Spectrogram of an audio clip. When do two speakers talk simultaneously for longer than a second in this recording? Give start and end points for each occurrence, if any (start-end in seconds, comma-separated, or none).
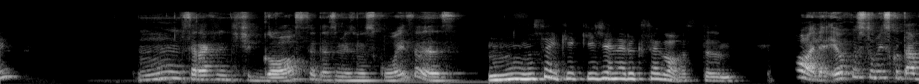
none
